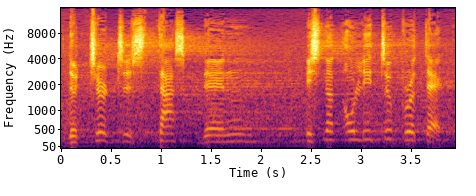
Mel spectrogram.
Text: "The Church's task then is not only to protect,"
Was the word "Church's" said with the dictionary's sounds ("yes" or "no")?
no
